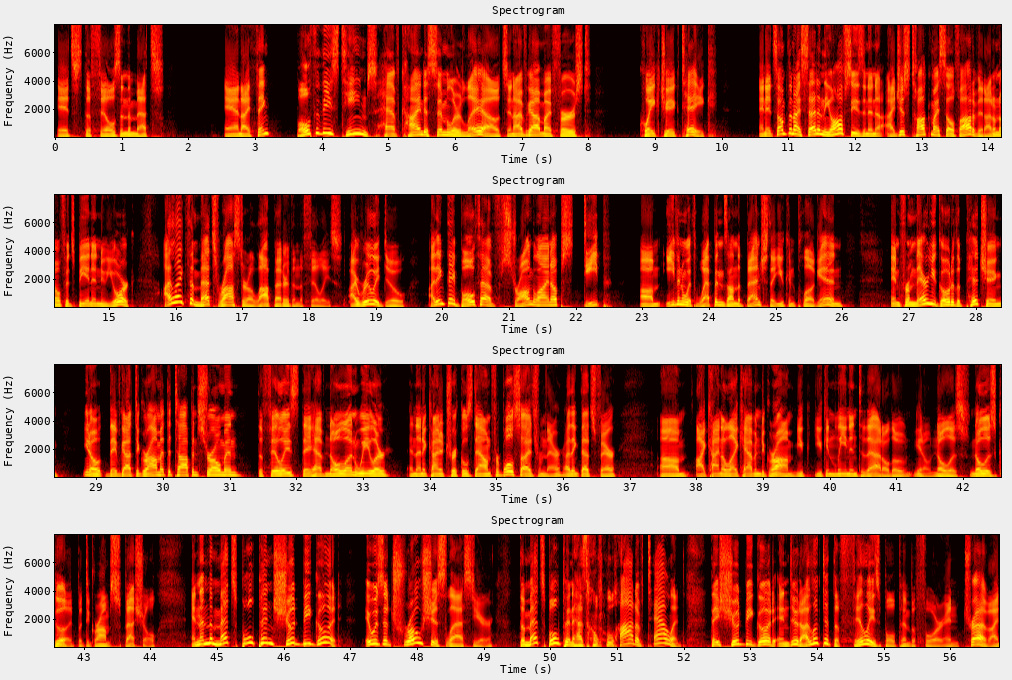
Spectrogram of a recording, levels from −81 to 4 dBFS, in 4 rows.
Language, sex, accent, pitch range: English, male, American, 125-190 Hz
